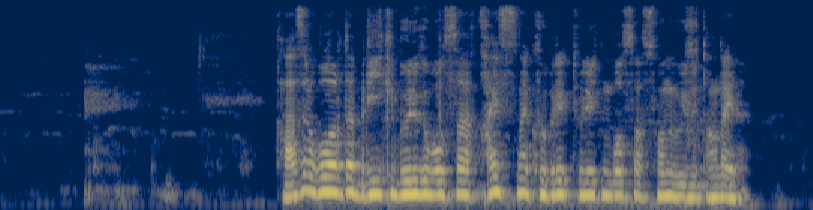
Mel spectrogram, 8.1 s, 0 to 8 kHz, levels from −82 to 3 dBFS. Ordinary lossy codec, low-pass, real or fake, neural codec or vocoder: none; 7.2 kHz; real; none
